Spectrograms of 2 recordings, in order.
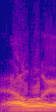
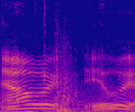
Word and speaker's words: Aloy: Get Alloy out of here. Get Aloy out of here.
